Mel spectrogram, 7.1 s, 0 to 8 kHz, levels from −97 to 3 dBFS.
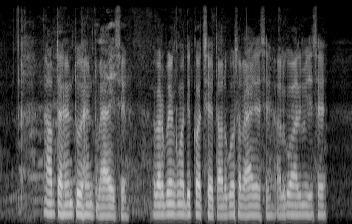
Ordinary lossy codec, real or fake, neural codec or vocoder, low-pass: none; fake; codec, 16 kHz, 8 kbps, FreqCodec, larger model; 7.2 kHz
